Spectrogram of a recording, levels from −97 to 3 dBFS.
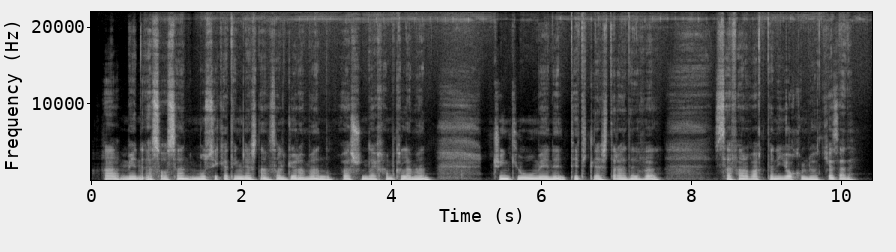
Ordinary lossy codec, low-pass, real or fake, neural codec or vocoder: none; none; real; none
